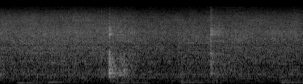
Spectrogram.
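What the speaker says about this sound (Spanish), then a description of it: "Y voy a pasar a cocinar el pollo." Chicken sizzles and fries in hot oil in a wok, a steady broad hiss with two brief louder scrapes of stirring, close and with no talk.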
